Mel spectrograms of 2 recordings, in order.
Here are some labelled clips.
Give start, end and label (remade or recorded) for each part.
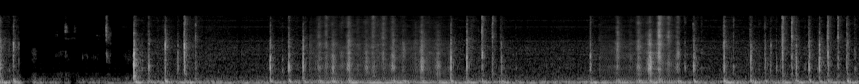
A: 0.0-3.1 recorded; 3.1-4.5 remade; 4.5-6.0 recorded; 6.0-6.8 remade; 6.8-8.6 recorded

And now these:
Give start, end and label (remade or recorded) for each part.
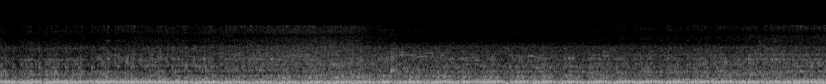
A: 0.0-8.3 recorded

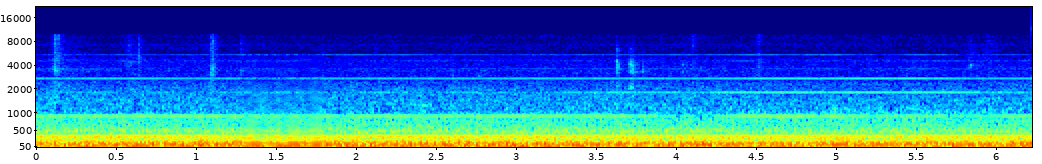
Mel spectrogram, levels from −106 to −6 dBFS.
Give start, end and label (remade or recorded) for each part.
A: 0.0-1.3 recorded; 1.3-1.8 remade; 1.8-6.2 recorded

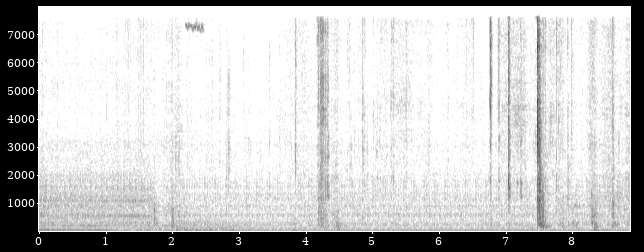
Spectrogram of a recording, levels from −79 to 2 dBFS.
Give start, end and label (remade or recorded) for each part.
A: 0.0-8.9 recorded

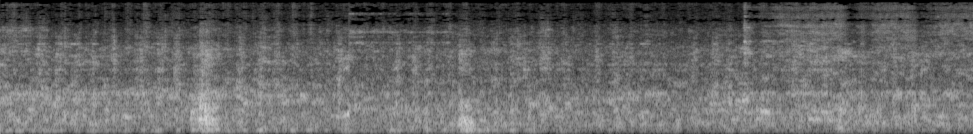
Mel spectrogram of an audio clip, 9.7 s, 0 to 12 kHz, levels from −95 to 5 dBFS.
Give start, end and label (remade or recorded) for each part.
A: 0.0-9.7 recorded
